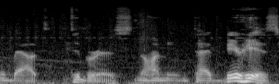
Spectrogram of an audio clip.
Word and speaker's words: Tiberius: No, I mean Tiberius. Yeah, it's pronounced Tiberius.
